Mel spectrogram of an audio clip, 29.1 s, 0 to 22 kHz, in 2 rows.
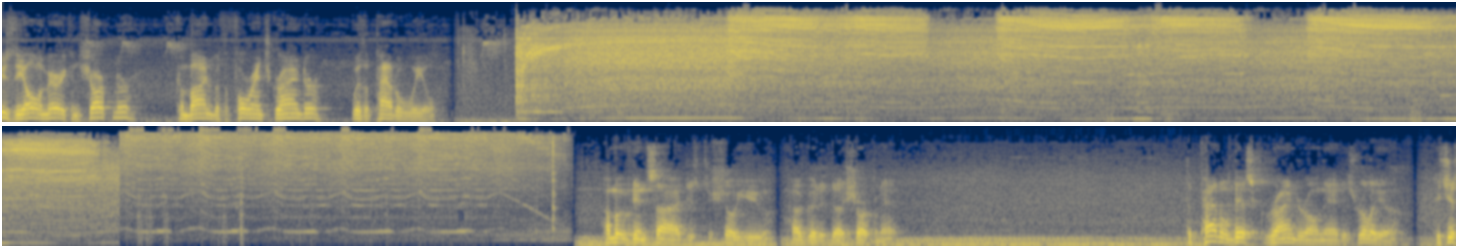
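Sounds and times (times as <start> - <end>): angle grinder grinding steel: 5.2 - 20.3
grinder whine: 5.2 - 20.3.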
